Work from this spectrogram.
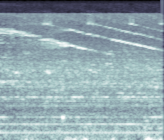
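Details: Chinese-made CRT TV in a Toshiba casing with a non-original chassis and only the tube original, totally dead: a faint thin high-pitched squeal drifting slowly downward over a low hum. Cause not yet determined.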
